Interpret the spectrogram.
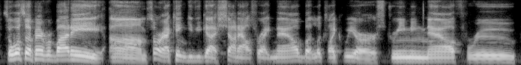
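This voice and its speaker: A man's voice: medium pitch, normal speed, a bit bright, no room sound. A man hosting a casual live stream recap of a paranormal investigation, rambling with lots of fillers. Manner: rambling, filler-heavy, friendly.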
